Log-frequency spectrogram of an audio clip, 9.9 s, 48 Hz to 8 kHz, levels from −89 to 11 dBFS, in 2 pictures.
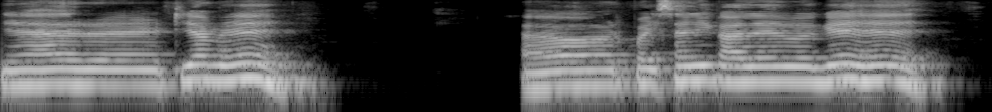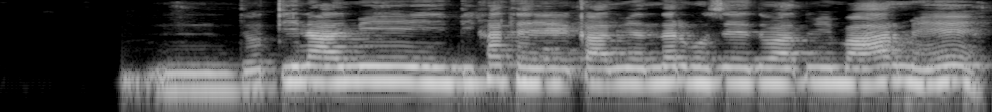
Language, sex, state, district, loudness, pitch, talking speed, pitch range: Chhattisgarhi, male, Chhattisgarh, Rajnandgaon, -16 LUFS, 185 Hz, 145 wpm, 170-195 Hz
